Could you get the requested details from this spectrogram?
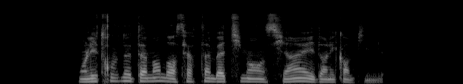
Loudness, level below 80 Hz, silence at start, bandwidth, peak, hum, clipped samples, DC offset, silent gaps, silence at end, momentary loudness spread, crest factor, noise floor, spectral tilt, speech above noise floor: -36 LUFS; -74 dBFS; 0.8 s; 11.5 kHz; -16 dBFS; none; under 0.1%; under 0.1%; none; 0.8 s; 8 LU; 20 dB; -81 dBFS; -5 dB/octave; 45 dB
